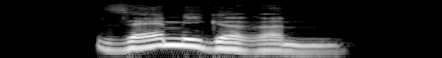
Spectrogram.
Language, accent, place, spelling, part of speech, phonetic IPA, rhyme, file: German, Germany, Berlin, sämigerem, adjective, [ˈzɛːmɪɡəʁəm], -ɛːmɪɡəʁəm, De-sämigerem.ogg
- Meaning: strong dative masculine/neuter singular comparative degree of sämig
